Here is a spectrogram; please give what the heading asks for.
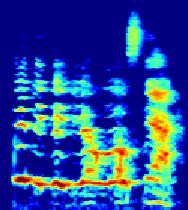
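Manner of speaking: tiny, very high squeaky voice; mock innocent craving. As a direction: squeak it quickly like a guilty little snacker. Imagined late-night snacker, acted out.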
